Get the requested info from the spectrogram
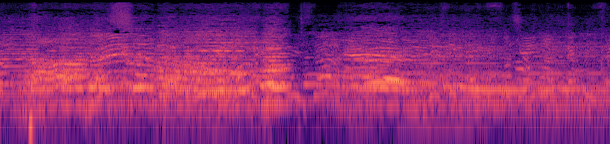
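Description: A group of men and women singing a folk song together to live accordion accompaniment. A held accordion note runs under the voices.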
